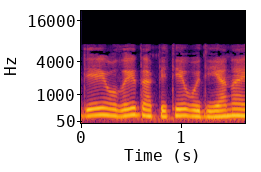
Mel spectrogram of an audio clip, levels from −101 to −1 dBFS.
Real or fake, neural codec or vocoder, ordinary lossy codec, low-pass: real; none; MP3, 48 kbps; 7.2 kHz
